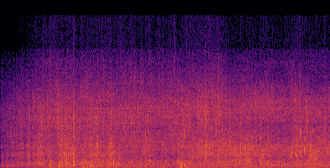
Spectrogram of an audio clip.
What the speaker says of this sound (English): I'm gonna wash some spinach.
